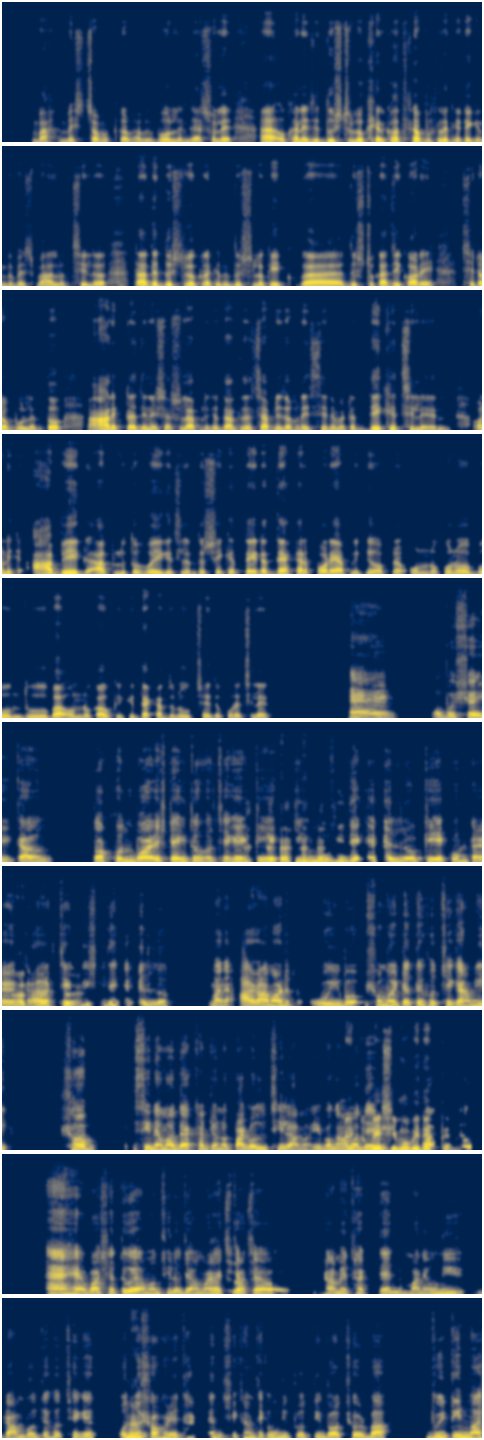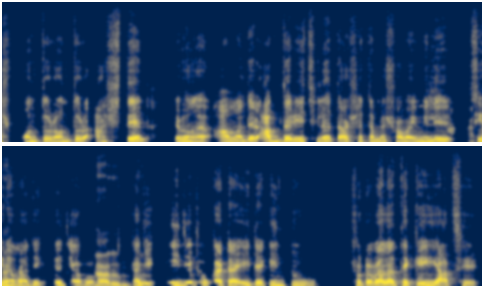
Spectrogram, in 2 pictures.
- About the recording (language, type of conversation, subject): Bengali, podcast, বল তো, কোন সিনেমা তোমাকে সবচেয়ে গভীরভাবে ছুঁয়েছে?
- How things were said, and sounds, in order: laughing while speaking: "দুষ্ট লোকের কথাটা বললেন"; chuckle; chuckle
